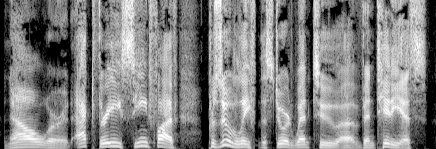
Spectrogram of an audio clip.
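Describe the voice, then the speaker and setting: A man's voice: mid-range voice, expressive, measured pace, no echo, studio quality. A man hosting a play reading, announcing stage directions and adding casual asides.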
